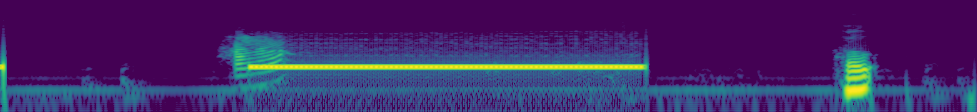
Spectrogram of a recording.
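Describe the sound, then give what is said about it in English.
A loud, steady telephone dial tone drones for about two seconds over a faint low hum as a phone call is placed, then cuts off abruptly; a brief voice follows shortly after. “Okay, we're getting him on the phone right now.”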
